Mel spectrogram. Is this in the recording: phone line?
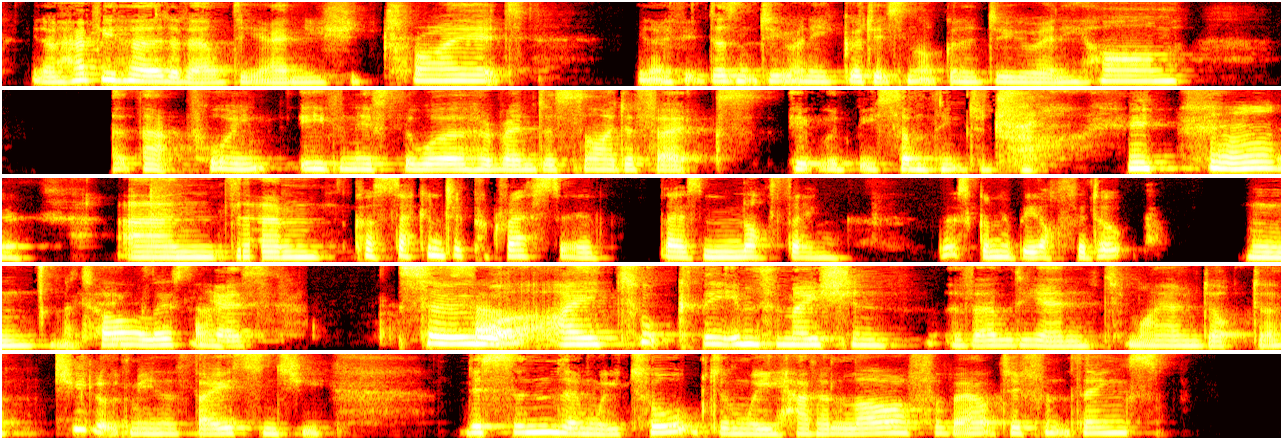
no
